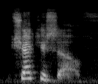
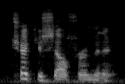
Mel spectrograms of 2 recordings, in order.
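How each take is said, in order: First: Much higher, punchy Check yourself; higher mock warning; sharp call-out. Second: Said in the usual way. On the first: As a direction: bark Check yourself up high as a jolt. Calling out the listener.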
